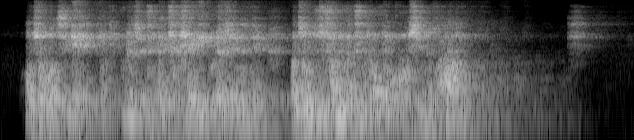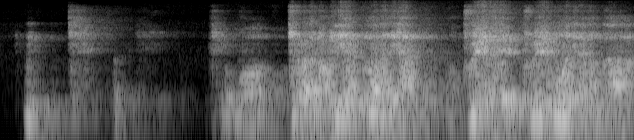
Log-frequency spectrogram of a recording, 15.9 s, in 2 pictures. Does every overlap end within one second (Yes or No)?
No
